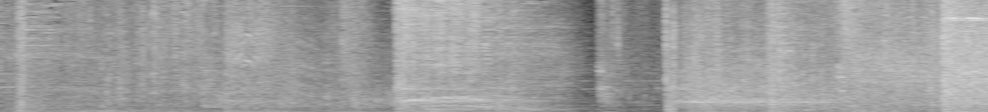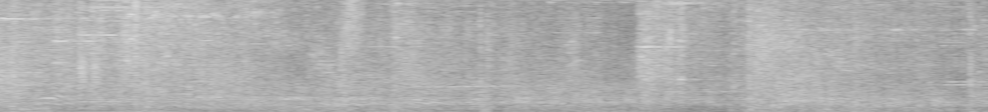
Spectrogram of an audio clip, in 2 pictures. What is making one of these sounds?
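Magic spells whoosh and crash in a fast game battle.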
